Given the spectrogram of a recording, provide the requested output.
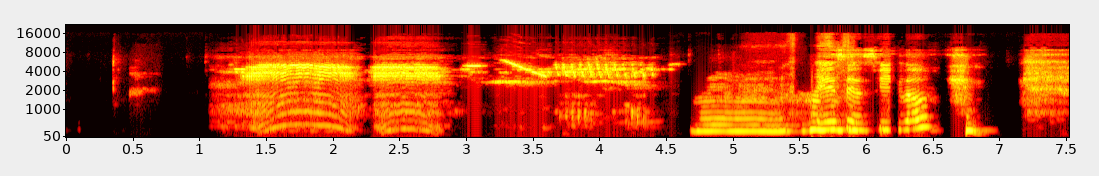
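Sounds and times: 
white-tipped plantcutter Phytotoma rutila singing: 0:01.1 - 0:04.7
speech: 0:05.5 - 0:07.0.

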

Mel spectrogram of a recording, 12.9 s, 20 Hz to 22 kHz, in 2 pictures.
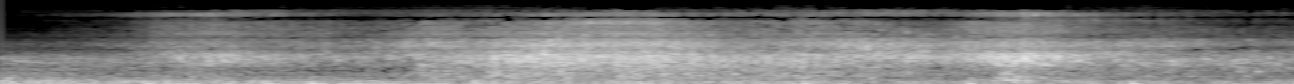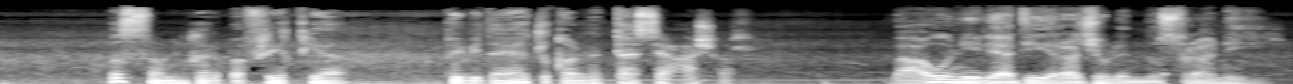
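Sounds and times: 
breathy wind-like rush: 0:00.0 - 0:09.4
ocean surf washing in broad swells: 0:00.0 - 0:12.9
speech: 0:07.0 - 0:12.9.

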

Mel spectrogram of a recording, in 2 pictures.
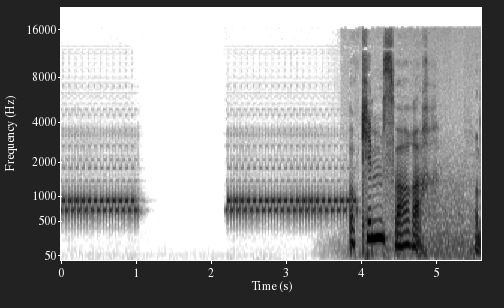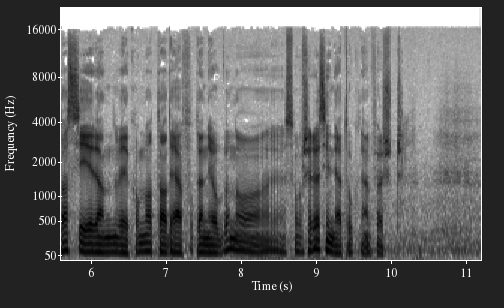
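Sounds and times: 
home telephone ringing with warbling trill: 0:00.0 - 0:01.2, 0:02.2 - 0:04.0
speech: 0:03.8 - 0:10.3.

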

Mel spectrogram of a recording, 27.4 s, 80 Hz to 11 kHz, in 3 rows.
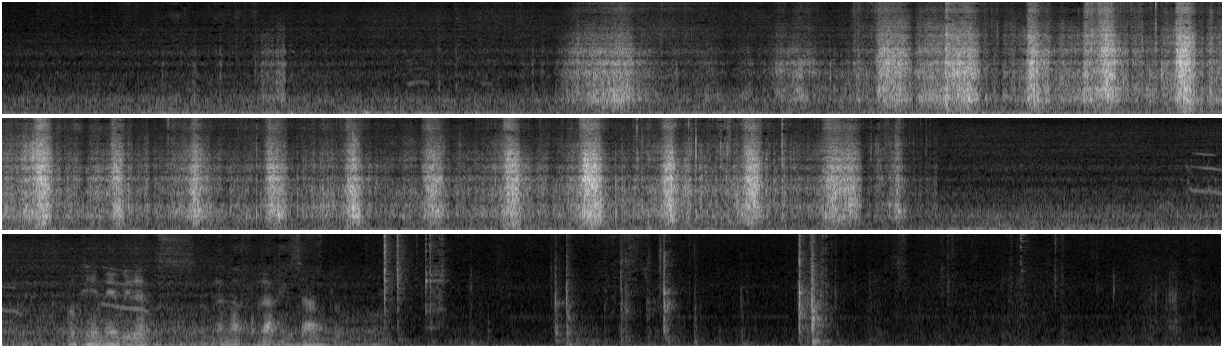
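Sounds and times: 
crunching footsteps on a gritty surface: 0:04.0 - 0:16.2.

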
